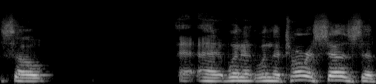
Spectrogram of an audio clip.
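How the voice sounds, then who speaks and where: A man with an American accent, fairly high in pitch, with a dark, mellow tone. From US Midwest. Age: 70s. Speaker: artist and former art professor. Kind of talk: interview testimony. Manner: halting, with false starts.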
